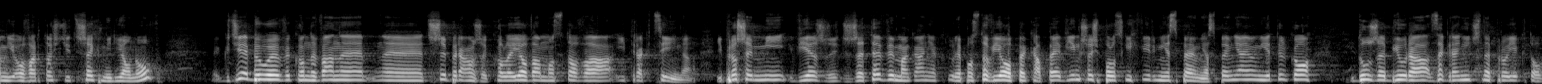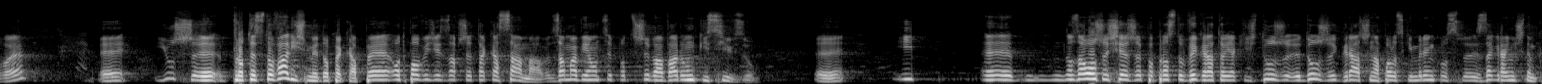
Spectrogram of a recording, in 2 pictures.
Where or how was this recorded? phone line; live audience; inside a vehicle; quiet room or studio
live audience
